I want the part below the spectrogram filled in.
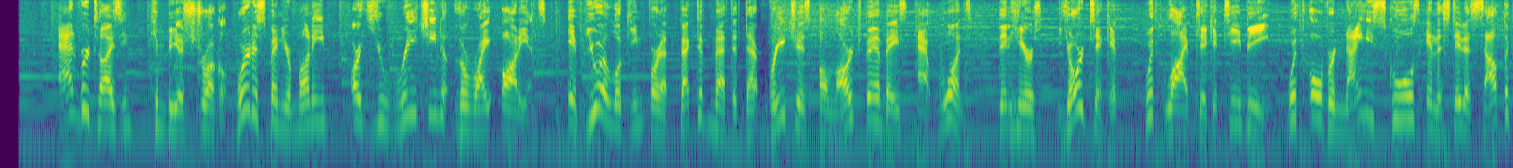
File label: Commercial; Todd Live Ticket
